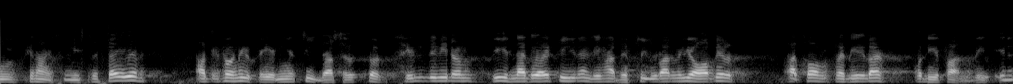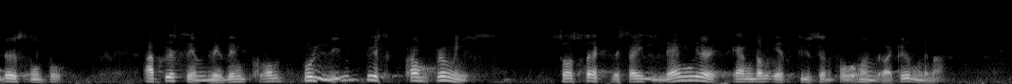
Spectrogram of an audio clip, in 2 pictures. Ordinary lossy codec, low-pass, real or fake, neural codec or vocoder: none; 7.2 kHz; fake; codec, 16 kHz, 1 kbps, FreqCodec, larger model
